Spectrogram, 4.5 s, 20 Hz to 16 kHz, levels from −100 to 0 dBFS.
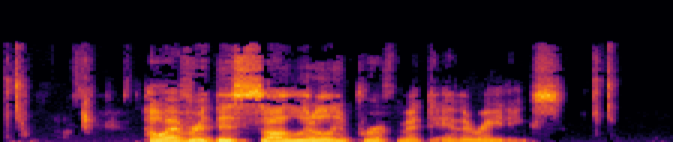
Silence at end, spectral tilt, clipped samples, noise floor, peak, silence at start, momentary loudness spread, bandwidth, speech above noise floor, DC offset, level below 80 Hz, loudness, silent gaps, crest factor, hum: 0.5 s; -3.5 dB/octave; under 0.1%; -43 dBFS; 0 dBFS; 0.1 s; 20 LU; 11.5 kHz; 28 dB; under 0.1%; -58 dBFS; -15 LUFS; none; 16 dB; none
